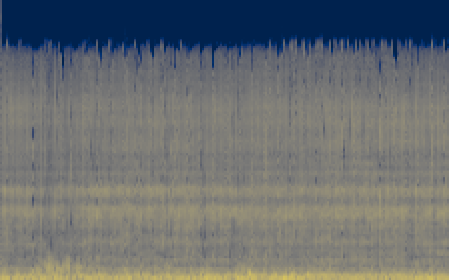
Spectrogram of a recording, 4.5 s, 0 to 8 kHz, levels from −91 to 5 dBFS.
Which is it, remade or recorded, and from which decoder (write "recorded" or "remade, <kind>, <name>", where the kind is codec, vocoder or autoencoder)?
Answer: remade, vocoder, BigVGAN v2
